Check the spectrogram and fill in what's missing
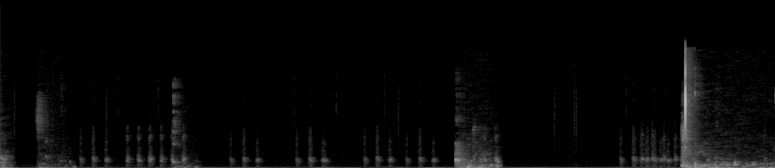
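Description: Minecraft chickens on a farm give a few short, sparse clucks between quiet stretches, with some louder bursts of noise breaking in.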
